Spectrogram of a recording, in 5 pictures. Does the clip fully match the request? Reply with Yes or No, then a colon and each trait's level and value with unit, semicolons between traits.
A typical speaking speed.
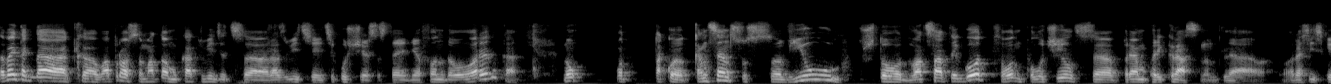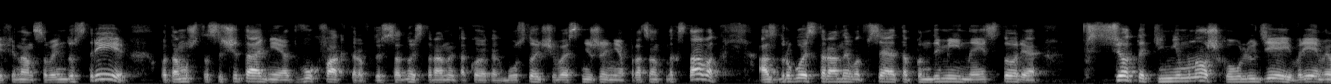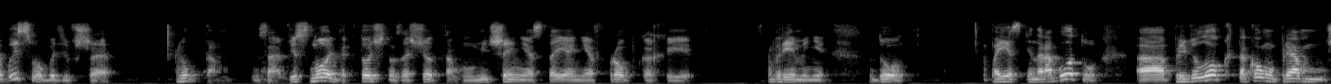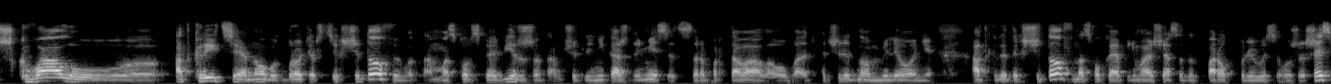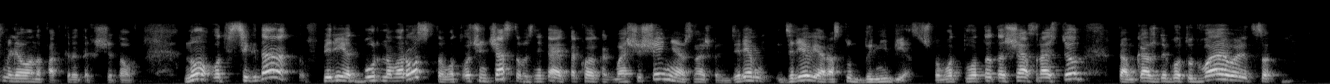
Yes: average, 135 wpm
